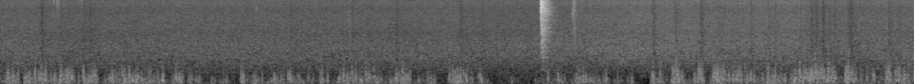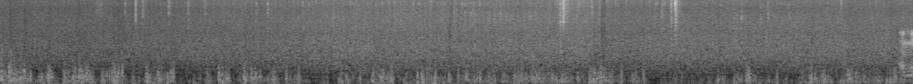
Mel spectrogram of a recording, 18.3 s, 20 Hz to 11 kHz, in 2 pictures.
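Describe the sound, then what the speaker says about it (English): A cheap 1990s WeatherWorks electric fan runs steadily, giving a constant close, breathy whoosh of moving air with a low fluttering rumble throughout. "WeatherWorks fans never seem to have the best airflow, and something just blew off."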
